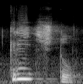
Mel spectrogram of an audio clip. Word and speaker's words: Cristo: Aí eu vou colocar aqui Cristo. Cristo. Ó, não tem acento a palavra Cristo. Então, aquela que é lida com mais intensidade é a sílaba tônica. Ó, Cristo, cri.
